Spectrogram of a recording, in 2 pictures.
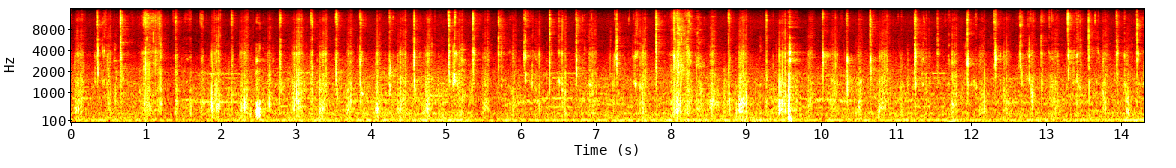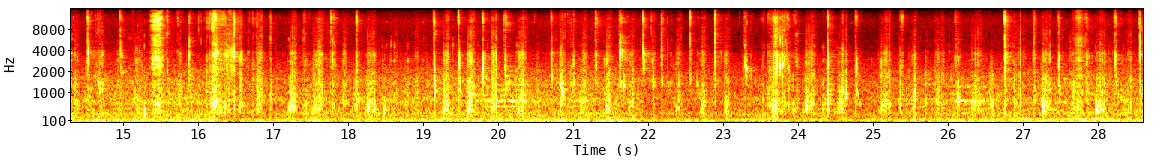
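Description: Close-miked biting and chewing of raw cucumber: many sharp, wet crunches one after another, over a steady low hum.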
